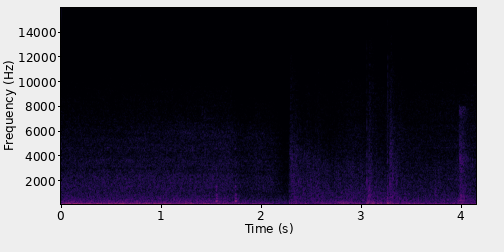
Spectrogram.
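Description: Warship secondary guns fire in Ultimate Admiral Dreadnoughts: a few sharp distant cracks pop over a low, rumbling naval battle drone, spaced irregularly and fairly faint.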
